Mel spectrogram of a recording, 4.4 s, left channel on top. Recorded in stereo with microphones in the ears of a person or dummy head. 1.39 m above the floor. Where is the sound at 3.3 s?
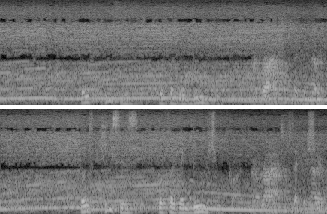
30° right (ahead or behind), 4 m.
